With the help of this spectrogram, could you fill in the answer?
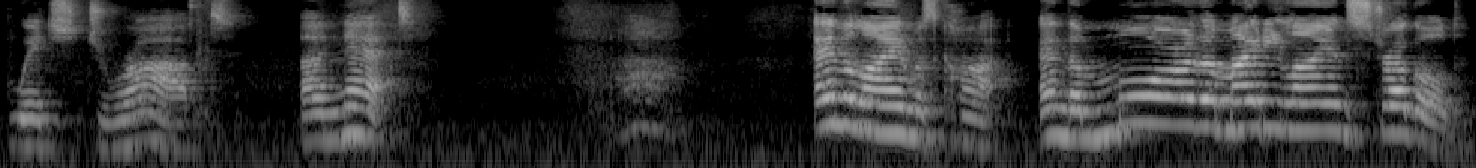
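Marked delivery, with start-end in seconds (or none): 4.0-5.4 sharp breathy gasp of alarm; startled gasp. A narrator's reading. Storyteller gasps as the net falls on the lion. 5.4-9.7 louder and higher, telling it urgently; dramatic struggle. A narrator's reading. Storyteller tells the trapped lion's struggle, loud and urgent.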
